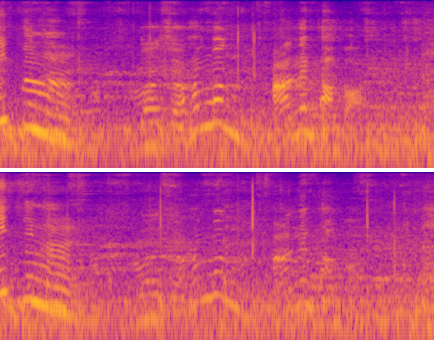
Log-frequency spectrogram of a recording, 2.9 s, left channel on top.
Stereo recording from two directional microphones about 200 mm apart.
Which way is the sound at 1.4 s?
50° left (ahead or behind).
